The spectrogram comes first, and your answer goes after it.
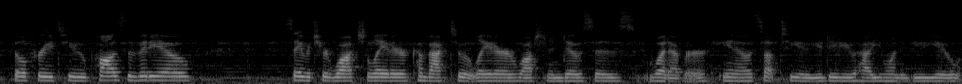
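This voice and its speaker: An American woman with a slightly raspy voice from a cold, giving a soft, meandering, conversational ASMR-style tarot reading. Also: lowish voice, rough recording. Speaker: tarot reader and astrologer.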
